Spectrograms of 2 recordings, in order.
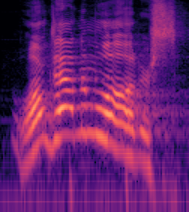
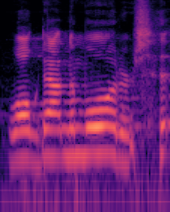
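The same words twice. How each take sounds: First: "Walked out in them waters." said loud and high; raised preaching. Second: Said in the usual way. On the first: Shown as a demonstration.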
